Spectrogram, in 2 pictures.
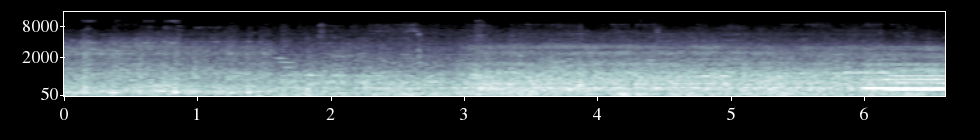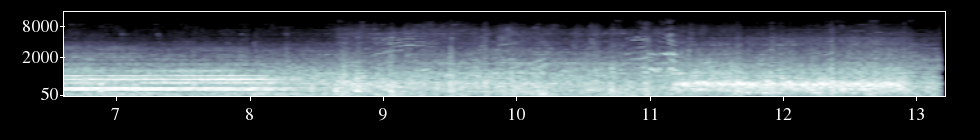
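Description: The Shimla toy train climbs a winding mountain line, its carriages rumbling steadily as a horn sounds for about two seconds midway, with faint talk nearby.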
